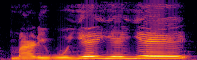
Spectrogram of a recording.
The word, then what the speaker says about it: Mariwo ye ye ye: That is how it's said in Cuba. Mariwo ye ye ye.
